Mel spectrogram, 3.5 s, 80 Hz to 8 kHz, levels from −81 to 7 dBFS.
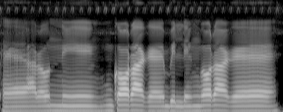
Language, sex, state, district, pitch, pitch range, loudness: Chakma, male, Tripura, Dhalai, 125 Hz, 125-130 Hz, -18 LUFS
